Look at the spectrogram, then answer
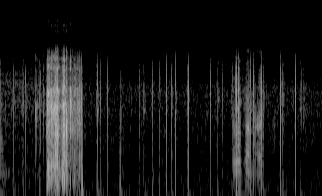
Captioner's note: phone clatters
